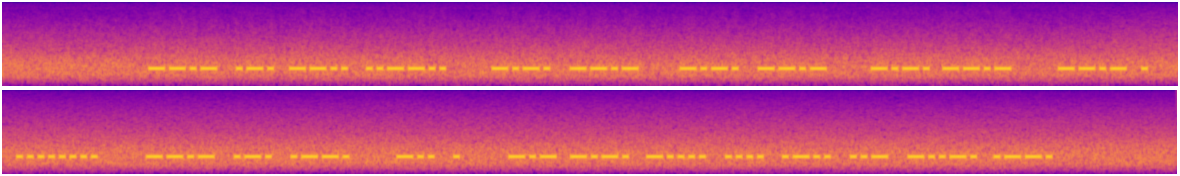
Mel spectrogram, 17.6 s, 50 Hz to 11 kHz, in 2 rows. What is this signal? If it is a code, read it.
Morse code, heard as a keyed tone, hand-sent with a paddle, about 30 wpm, 740 Hz, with radio static and a narrow filter. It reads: QRZ? CQ CQ CQ QE <HH> QRP DE KC6HLU/P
